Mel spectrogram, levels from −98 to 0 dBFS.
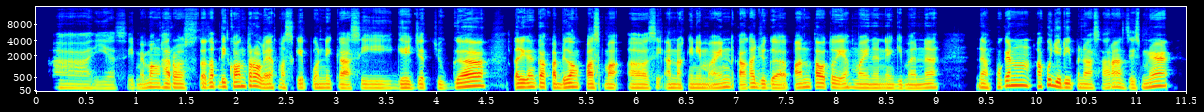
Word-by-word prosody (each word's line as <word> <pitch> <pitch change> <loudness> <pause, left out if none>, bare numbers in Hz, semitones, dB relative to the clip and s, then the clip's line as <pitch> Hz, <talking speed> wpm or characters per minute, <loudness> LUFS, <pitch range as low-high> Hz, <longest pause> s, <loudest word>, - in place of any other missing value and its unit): Ah, 120 -2 -8
iya, 105 0 -13
sih. 105 - -18
Memang 135 +4 -2
harus 125 -1 0
tetap 150 0 -1
dikontrol 160 +3 +4
ya, 120 - +1
meskipun 120 -1 -6
dikasih 115 0 -3
gadget 120 0 -2
juga 145 +11 +5 0.3
tadi 135 0 +5
kan 145 - +2
Kakak 130 -3 +4
bilang 145 +2 +3
pas, 125 -3 +4
ma 120 -1 +1
eee, 115 -1 0
si - - -10
anak 115 0 -3
ini 115 - -1
main, 115 +5 -1
Kakak 120 +6 +1
juga 115 -2 -1
pantau 140 +2 +3
tuh, 130 - -1
ya, 130 - -3
mainannya 115 -1 -3
gimana. 115 +3 -4 0.4
Nah, 130 - 0
mungkin 185 +5 +3
aku 210 - +2
jadi 140 -5 +2
penasaran 120 +1 -2
sih, 110 -2 -9
sebenarnya, 175 +7 +3
125 Hz, 195 wpm, -22 LUFS, 115-140 Hz, 0.4 s, juga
